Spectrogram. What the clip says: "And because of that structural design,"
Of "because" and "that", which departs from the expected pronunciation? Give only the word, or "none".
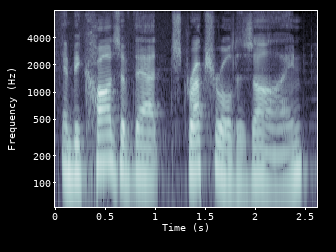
none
